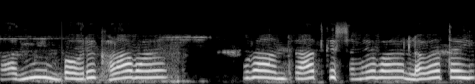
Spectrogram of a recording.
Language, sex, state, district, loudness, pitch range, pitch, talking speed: Bhojpuri, male, Uttar Pradesh, Gorakhpur, -11 LUFS, 265-320 Hz, 305 Hz, 140 wpm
